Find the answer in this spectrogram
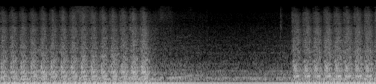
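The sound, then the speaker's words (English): Rapid automatic gunfire from U.S. soldiers test-firing their guns as they leave an American base in Kirkuk; dense, loud, continuous bursts with a brief, slightly quieter lull in the middle. “U.S. soldiers test-fired their guns today as they left an American base in Kirkuk.”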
